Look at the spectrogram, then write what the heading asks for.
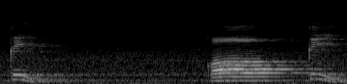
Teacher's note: Pada saat qaf berbaris kasrah maka dibaca menipis ya teman-teman, walaupun sifatnya ini sudah menebal tapi dia dibaca kembali tipis.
